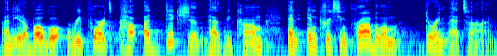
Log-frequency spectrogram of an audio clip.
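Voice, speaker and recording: A man's voice: mid-range voice, huge pitch swings, moderate pace, darkish tone, no echo. A man with an American accent delivering scripted broadcast news as an anchor and field reporter.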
